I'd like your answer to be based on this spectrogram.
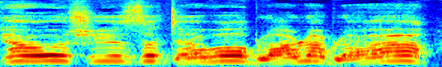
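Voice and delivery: high, theatrical doom-laden declaiming; James Mason. Acted. Reviewer imitating cult members warning of the devil, grand and high. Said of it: "I kinda sound like James Mason there".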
